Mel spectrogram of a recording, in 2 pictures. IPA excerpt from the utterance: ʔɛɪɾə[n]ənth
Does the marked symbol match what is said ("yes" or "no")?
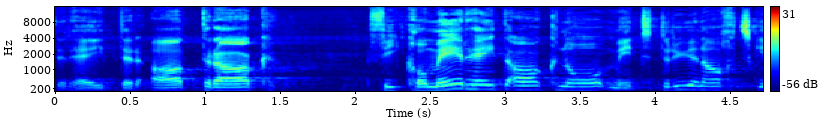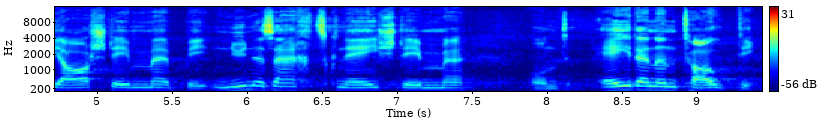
yes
